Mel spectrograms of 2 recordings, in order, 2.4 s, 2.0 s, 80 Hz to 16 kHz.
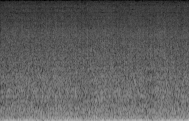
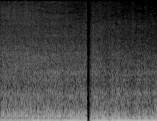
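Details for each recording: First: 1967 Buick GS 340 V8 at first start after sitting 15-20 years, new radiator and carburetor: lumpy, stumbling rough idle; owner suspects worn-out spark plugs and wires, ignition system needs redoing. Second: 1967 Buick GS 340, long-sitting, first run after ignition work, with oil pressure and water temperature now present: a deep, steady rumble at an even speed with no knocks or misses. It runs fine, with some smoke clearing, possibly fuel smoke.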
